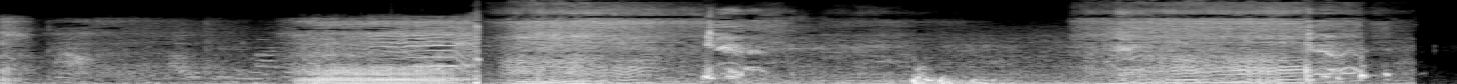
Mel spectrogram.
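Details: Baby reacting to dad snoring: loud, rough, rattling breathing in long drawn-out stretches with some background noise; snoring.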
